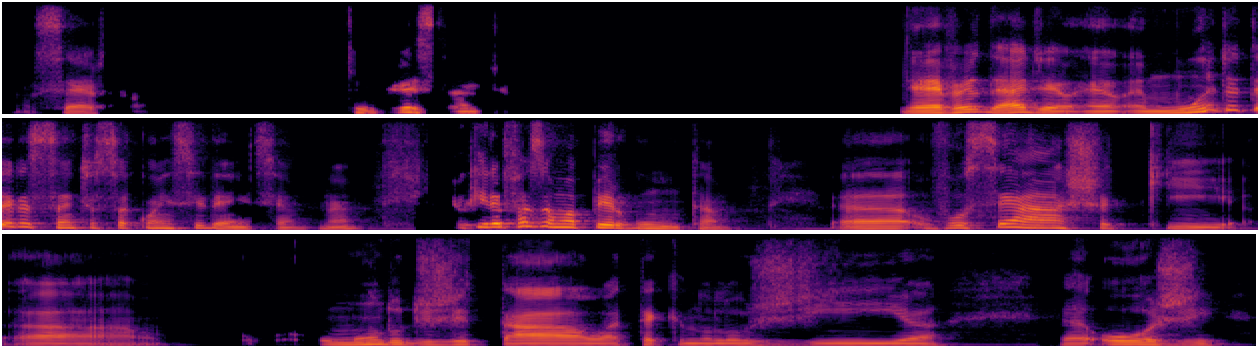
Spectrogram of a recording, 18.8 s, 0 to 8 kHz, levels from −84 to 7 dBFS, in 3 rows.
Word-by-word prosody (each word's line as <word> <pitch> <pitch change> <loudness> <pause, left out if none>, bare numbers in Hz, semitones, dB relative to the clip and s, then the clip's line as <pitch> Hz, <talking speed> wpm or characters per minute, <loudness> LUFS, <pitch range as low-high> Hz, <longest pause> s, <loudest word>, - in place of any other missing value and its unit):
Certo. - - -7 1.0
Que - - -4
interessante. 120 -5 -2 2.0
É 120 +2 +8
verdade, 160 -1 +5
é - - +6
é 115 +1 -2
é - - -1
muito 140 - +2
interessante 255 -10 0
essa 175 +1 -3
coincidência, 130 - -4
né. 125 +2 -8 0.5
Eu 190 - -10
queria 240 +2 +7
fazer 290 +2 +3
uma 230 -2 +7
pergunta, 140 - +1 0.5
eh, 130 +1 0
você 175 - -1
acha 180 -8 +3
que, 120 -4 -7 0.2
ah, 105 -2 -5
o 120 - -35 0.7
o - - -6
mundo 140 +3 0
digital, 110 -3 0
a 105 - -4
tecnologia, 110 0 -5 0.6
eh, 115 +1 -4
hoje, 100 -8 -1
125 Hz, 100 wpm, -26 LUFS, 110-165 Hz, 2.0 s, É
